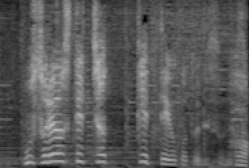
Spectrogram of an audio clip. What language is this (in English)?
Japanese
